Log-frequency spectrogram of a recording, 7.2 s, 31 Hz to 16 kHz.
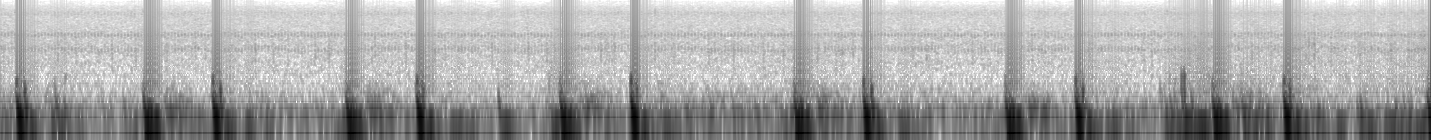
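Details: Normal resting heartbeat recorded just after waking from sleep: low paired thumps at roughly 57 beats per minute, slightly uneven spacing, faint steady hum behind.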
